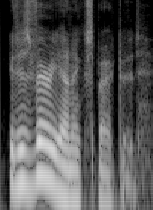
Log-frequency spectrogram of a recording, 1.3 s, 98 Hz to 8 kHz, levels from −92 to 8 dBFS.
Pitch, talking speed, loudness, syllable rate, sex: 135 Hz, 190 wpm, -15 LUFS, 7.8 syllables/s, male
